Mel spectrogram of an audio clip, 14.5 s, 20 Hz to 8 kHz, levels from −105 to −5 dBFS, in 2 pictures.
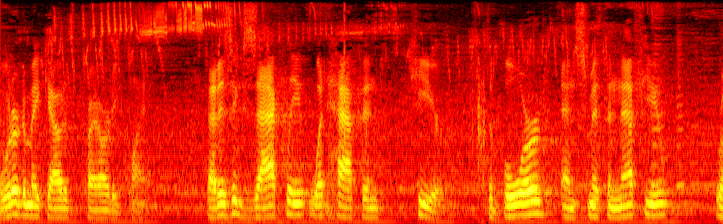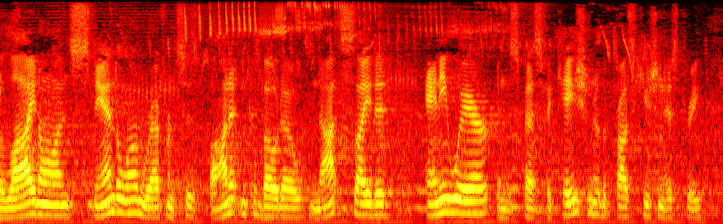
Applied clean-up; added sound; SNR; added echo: none; Bird / Insect; 17 dB; none.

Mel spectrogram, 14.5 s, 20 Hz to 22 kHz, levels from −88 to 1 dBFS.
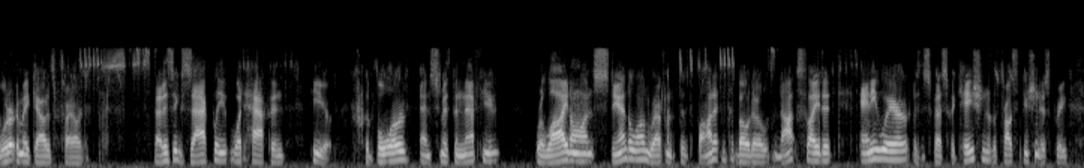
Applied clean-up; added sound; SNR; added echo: neural diffusion model UNIVERSE++.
